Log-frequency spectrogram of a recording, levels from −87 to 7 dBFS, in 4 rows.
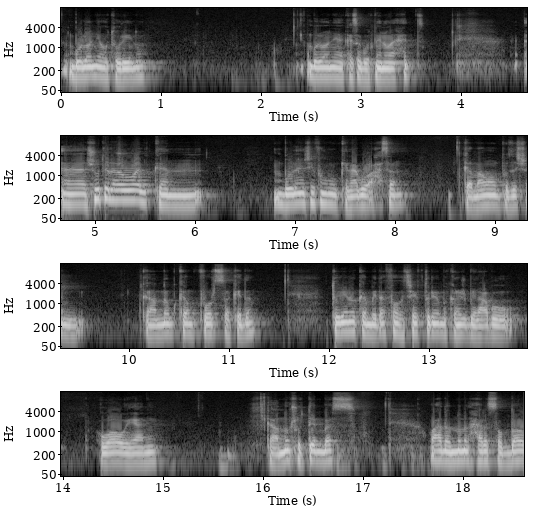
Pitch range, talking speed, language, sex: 120-145 Hz, 130 wpm, Arabic, male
